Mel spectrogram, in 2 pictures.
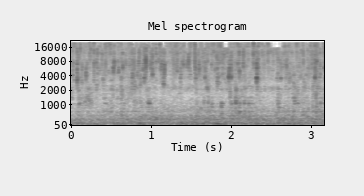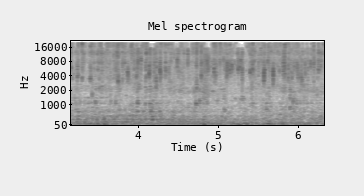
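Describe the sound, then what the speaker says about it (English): Water poured over a 2021 Subaru Outback running through and dripping out of a floor hole with the grommet removed, a steady trickling and splashing stream with scattered drips, close and fairly faint, with no talk. "You put water in up here when it rains. This will be just a standard little rain, just like that."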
